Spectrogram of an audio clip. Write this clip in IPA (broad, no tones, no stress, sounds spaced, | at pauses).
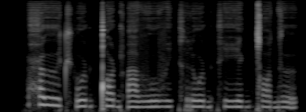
ħ ɯː t͡ʃʼ uː ɖ ǃ ɔ ɖ ʔ a v u v i kʰ r uː ɖ kʰ iː ɖ ǀ ɔ d ɯ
